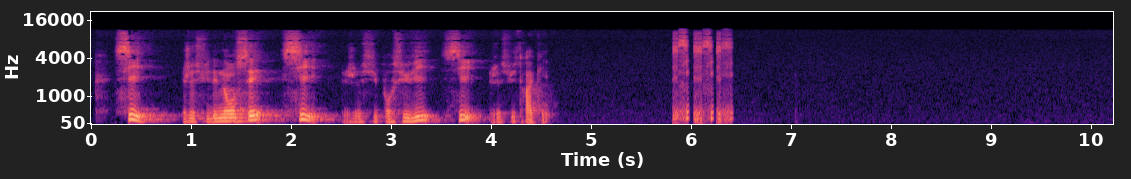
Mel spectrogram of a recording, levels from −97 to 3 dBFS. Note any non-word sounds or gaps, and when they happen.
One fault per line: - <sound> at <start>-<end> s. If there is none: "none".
- laugh at 5.8-6.4 s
